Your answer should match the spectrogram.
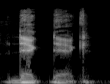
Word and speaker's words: dik-dik: It's called the Kirk's Dick Dick. It's spelled D-I-K-D-I-K.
